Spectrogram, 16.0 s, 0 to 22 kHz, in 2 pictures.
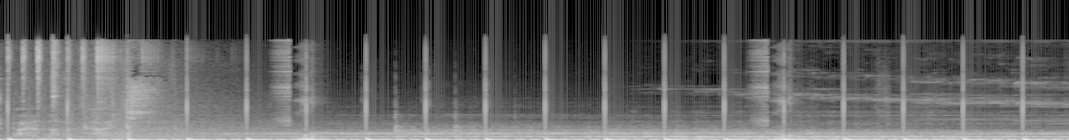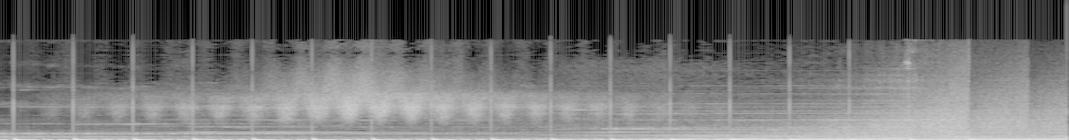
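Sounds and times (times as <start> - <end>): electronic kick drum: 0.0 - 16.0.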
